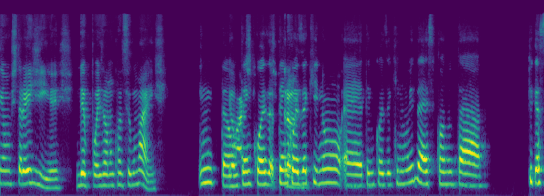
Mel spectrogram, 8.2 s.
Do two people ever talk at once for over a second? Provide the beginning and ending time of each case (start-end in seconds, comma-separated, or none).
3.4-4.7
